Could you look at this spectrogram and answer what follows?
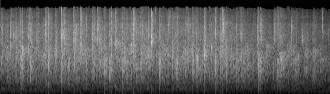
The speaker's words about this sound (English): And I want to begin by giving you guys a shout out for all you have done to work with us. How about a round of applause for our audience?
